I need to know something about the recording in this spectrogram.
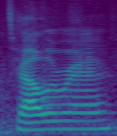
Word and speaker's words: Talleyrand: Talleyrand? Yeah. Okay, is that how you say it? It's French, so like Well, say it in French.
